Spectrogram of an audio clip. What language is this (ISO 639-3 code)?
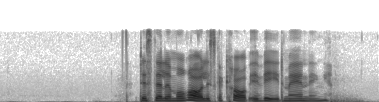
swe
